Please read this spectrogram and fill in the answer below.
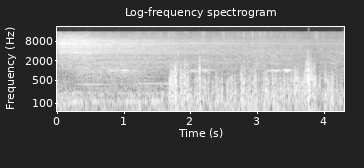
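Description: Outdoor crowd bustle over a steady low rumble of wind on the microphone, growing busier with scattered clatter and voices from about two seconds in.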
